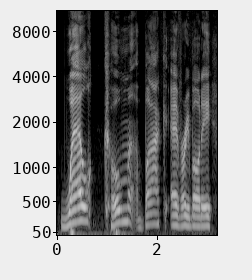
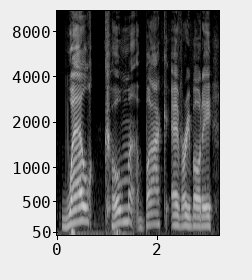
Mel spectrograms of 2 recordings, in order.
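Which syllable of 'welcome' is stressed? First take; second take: come; come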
